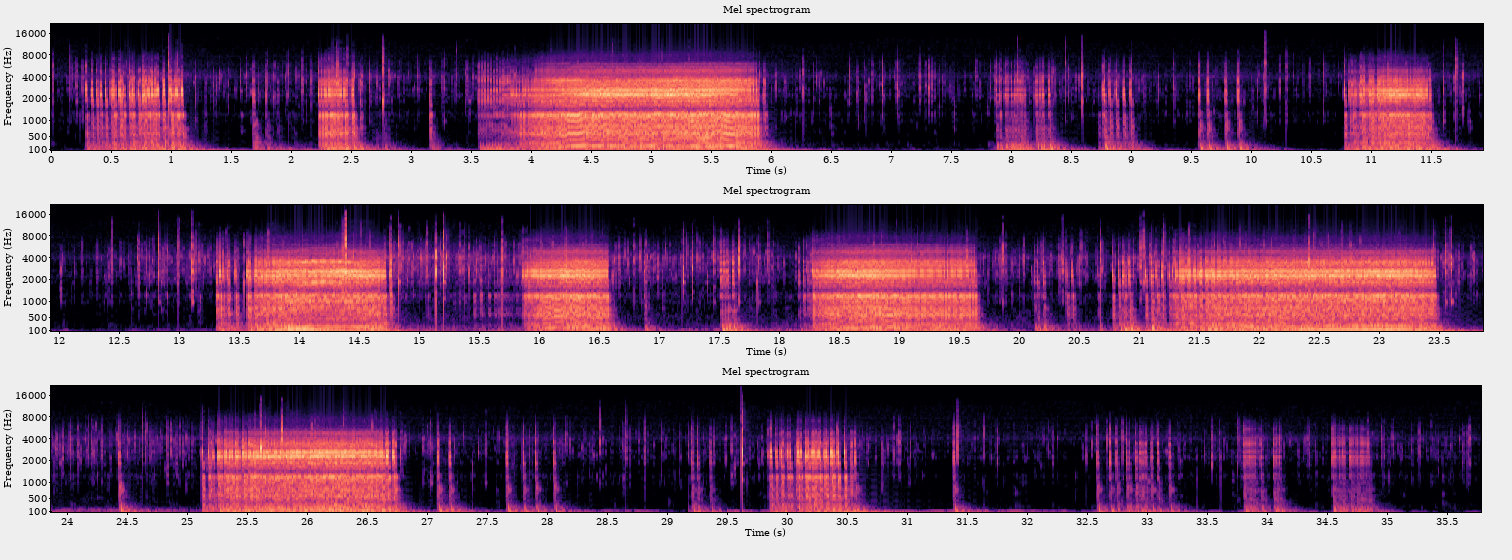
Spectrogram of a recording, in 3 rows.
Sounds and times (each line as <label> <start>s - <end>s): Creaking rotten tree 0.0s - 7.1s
slight rain is also heard falling on the tree's surface 0.0s - 35.7s
Creaking rotten tree 7.8s - 35.7s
